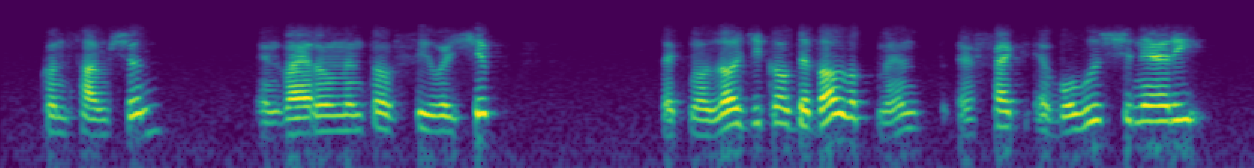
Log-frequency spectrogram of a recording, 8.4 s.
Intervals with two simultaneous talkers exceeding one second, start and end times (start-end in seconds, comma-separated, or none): none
